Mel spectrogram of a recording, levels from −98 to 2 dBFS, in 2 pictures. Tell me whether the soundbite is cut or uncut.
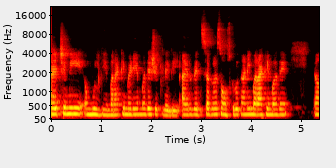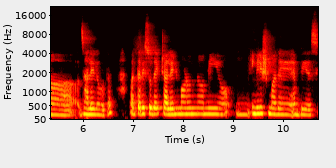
uncut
